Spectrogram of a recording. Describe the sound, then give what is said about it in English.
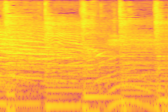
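Several voices imitate a cat's meow together, drawn-out wavering calls repeated a few times in quick succession, fairly loud, with a steady musical backing underneath. “Give me a meow, go.”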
